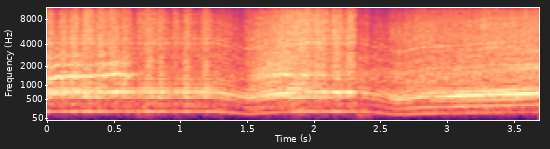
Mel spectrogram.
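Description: Steady racing-car engine note from Project Gotham Racing 3 on the Nurburgring, a loud sustained drone that dips briefly twice as the revs drop between gear changes, with a trace of tyre squeal and no talking.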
